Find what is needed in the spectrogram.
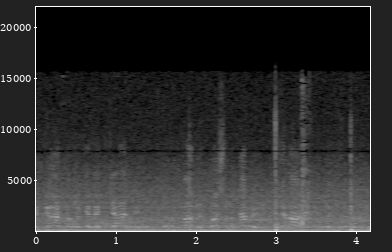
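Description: A football being kicked twice in a passing drill: two short sharp thuds about a second apart near the end, over a man's voice talking and a steady low hum.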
